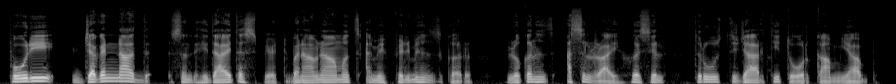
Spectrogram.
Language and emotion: Kashmiri, neutral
